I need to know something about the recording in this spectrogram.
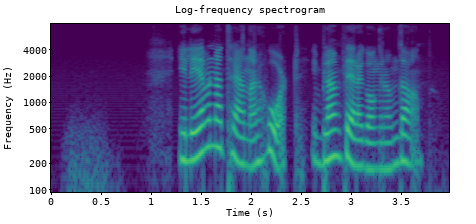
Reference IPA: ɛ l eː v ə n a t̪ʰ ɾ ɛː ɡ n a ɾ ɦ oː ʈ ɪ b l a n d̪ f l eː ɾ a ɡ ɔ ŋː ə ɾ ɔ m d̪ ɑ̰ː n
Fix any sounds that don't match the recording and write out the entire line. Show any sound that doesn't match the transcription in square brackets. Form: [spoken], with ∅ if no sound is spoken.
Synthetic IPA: ɛ l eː v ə [ɳ] a t̪ʰ ɾ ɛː [∅] n a ɾ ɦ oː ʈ ɪ b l a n d̪ f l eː ɾ a ɡ ɔ ŋː ə ɾ ɔ m d̪ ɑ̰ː n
